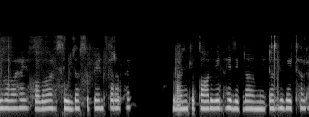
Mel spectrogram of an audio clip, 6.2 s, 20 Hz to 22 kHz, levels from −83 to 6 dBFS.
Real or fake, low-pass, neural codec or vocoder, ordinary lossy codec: fake; 7.2 kHz; codec, 16 kHz, 4 kbps, X-Codec, HuBERT features, trained on balanced general audio; none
